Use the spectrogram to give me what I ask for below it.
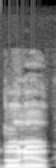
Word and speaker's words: Bounou: And this is Yassine Bounou and Chukwueze. Yassine Bounou, Bono. It's Bono technically, but it's spelled Bounou.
